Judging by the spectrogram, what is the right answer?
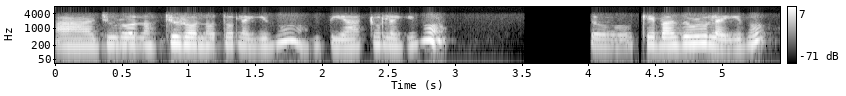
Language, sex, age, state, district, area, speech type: Assamese, female, 45-60, Assam, Kamrup Metropolitan, urban, conversation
